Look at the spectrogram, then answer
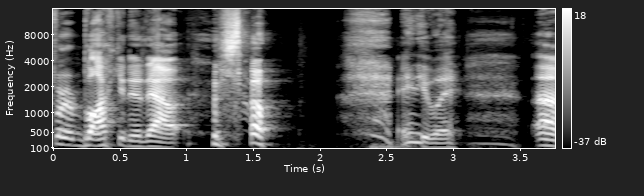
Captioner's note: laughs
